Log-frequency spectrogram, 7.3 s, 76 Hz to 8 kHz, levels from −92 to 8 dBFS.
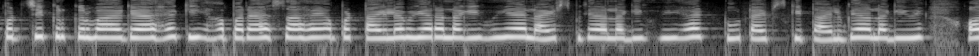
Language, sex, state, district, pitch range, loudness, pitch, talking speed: Hindi, female, Himachal Pradesh, Shimla, 340-365 Hz, -13 LUFS, 355 Hz, 255 wpm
